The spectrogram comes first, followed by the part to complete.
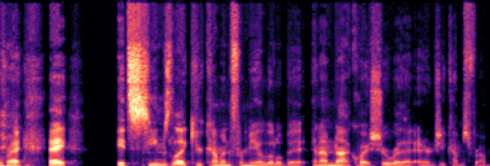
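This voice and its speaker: Talking very fast, a man uses a fairly low voice with lively intonation. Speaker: workplace culture coach. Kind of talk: live stream Q&A discussion. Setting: live stream. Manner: wordy, lengthy.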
